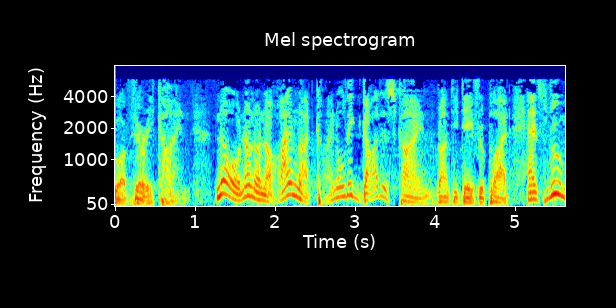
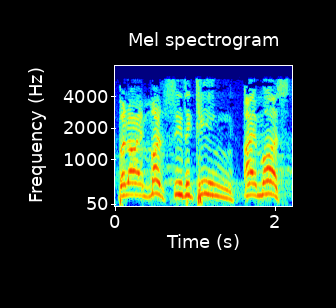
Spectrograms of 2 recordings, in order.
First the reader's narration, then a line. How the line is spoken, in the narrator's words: another man in the hallway shouted to the guard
